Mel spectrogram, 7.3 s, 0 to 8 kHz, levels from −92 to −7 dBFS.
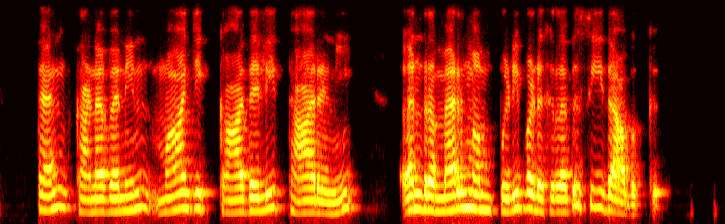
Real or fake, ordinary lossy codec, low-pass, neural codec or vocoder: fake; Opus, 24 kbps; 7.2 kHz; codec, 16 kHz, 8 kbps, FunCodec, trained on Chinese and English, 25 frames a second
